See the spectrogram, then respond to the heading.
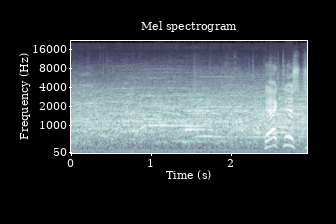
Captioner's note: crowd yelling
